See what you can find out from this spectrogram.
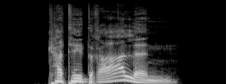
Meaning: plural of Kathedrale
- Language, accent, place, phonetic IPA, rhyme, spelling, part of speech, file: German, Germany, Berlin, [kateˈdʁaːlən], -aːlən, Kathedralen, noun, De-Kathedralen.ogg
